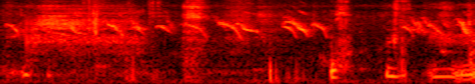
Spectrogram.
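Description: Several chickens clucking at close range in short, irregular calls, with busy bird chirps behind them and a few louder bursts near the end.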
